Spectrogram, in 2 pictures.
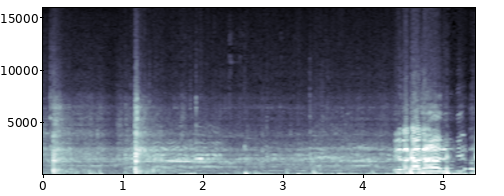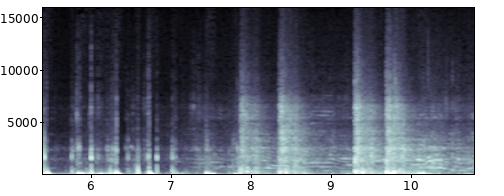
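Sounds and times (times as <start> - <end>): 
gunshots during a street demonstration: 0.0 - 2.2, 7.8 - 10.5
crowd commotion in an open street: 0.0 - 10.7
speech: 4.4 - 5.4.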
